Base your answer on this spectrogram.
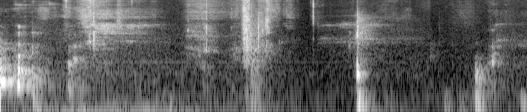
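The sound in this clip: Faint, ragged panting after running up the stairs: several heavy breaths and snort-like exhalations spaced unevenly, each swelling and fading, with quiet gaps between them.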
